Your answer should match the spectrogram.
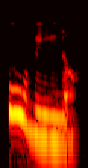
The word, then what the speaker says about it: júbilo: Como aquí la palabra, por ejemplo, júbilo, ¿cierto? Sílaba tónica. U bilob, sílaba átona. Sílaba átona. Pero si muevo esa sílaba tónica a otra posición, puedo obtener otro valor significativo. Entonces podría tener jubiló.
